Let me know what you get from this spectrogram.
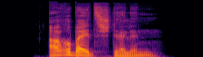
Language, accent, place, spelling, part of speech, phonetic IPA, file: German, Germany, Berlin, Arbeitsstellen, noun, [ˈaʁbaɪ̯t͡sˌʃtɛlən], De-Arbeitsstellen.ogg
- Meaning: plural of Arbeitsstelle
